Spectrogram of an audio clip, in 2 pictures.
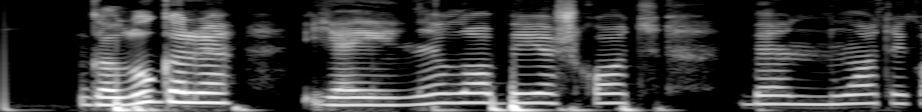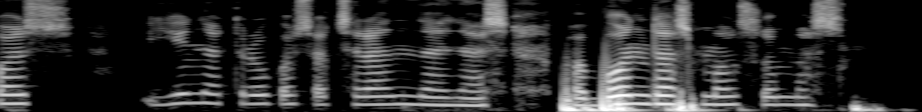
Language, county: Lithuanian, Vilnius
